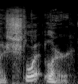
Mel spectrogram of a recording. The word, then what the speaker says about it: Schlittler: Yeah, Schlittler.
